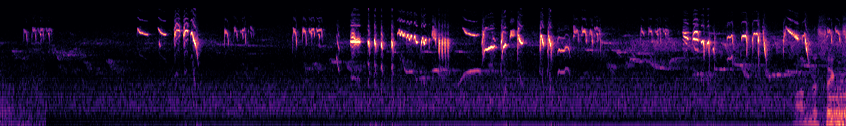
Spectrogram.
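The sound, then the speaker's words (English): A Goldcrest sings a very high, thin song in rapid bursts of tiny twittering notes, repeated many times, with faint background hiss and no talking. “So, our fifth day of Christmas, the golden ring is our tweeter of the season, Goldcrest.”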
